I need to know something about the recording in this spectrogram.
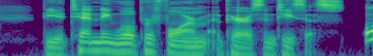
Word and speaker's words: paracentesis: Perhaps a paracentesis. Pronounced parouscentesis. Five syllables, stress on the T.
